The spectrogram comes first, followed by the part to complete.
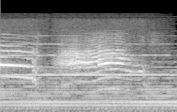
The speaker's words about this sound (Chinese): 可是他最最不喜欢的是管院子人的那只猫。那只猫啊，有点死皮赖脸，个子大的像只小老虎。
